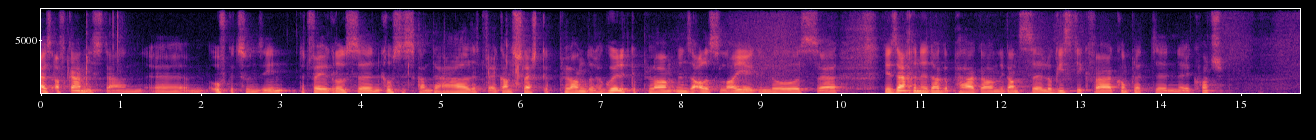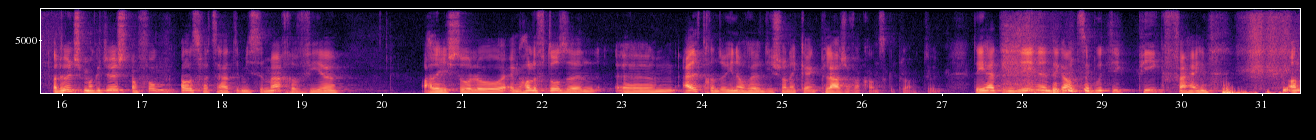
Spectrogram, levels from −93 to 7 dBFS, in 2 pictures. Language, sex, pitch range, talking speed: English, male, 110-135 Hz, 150 wpm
